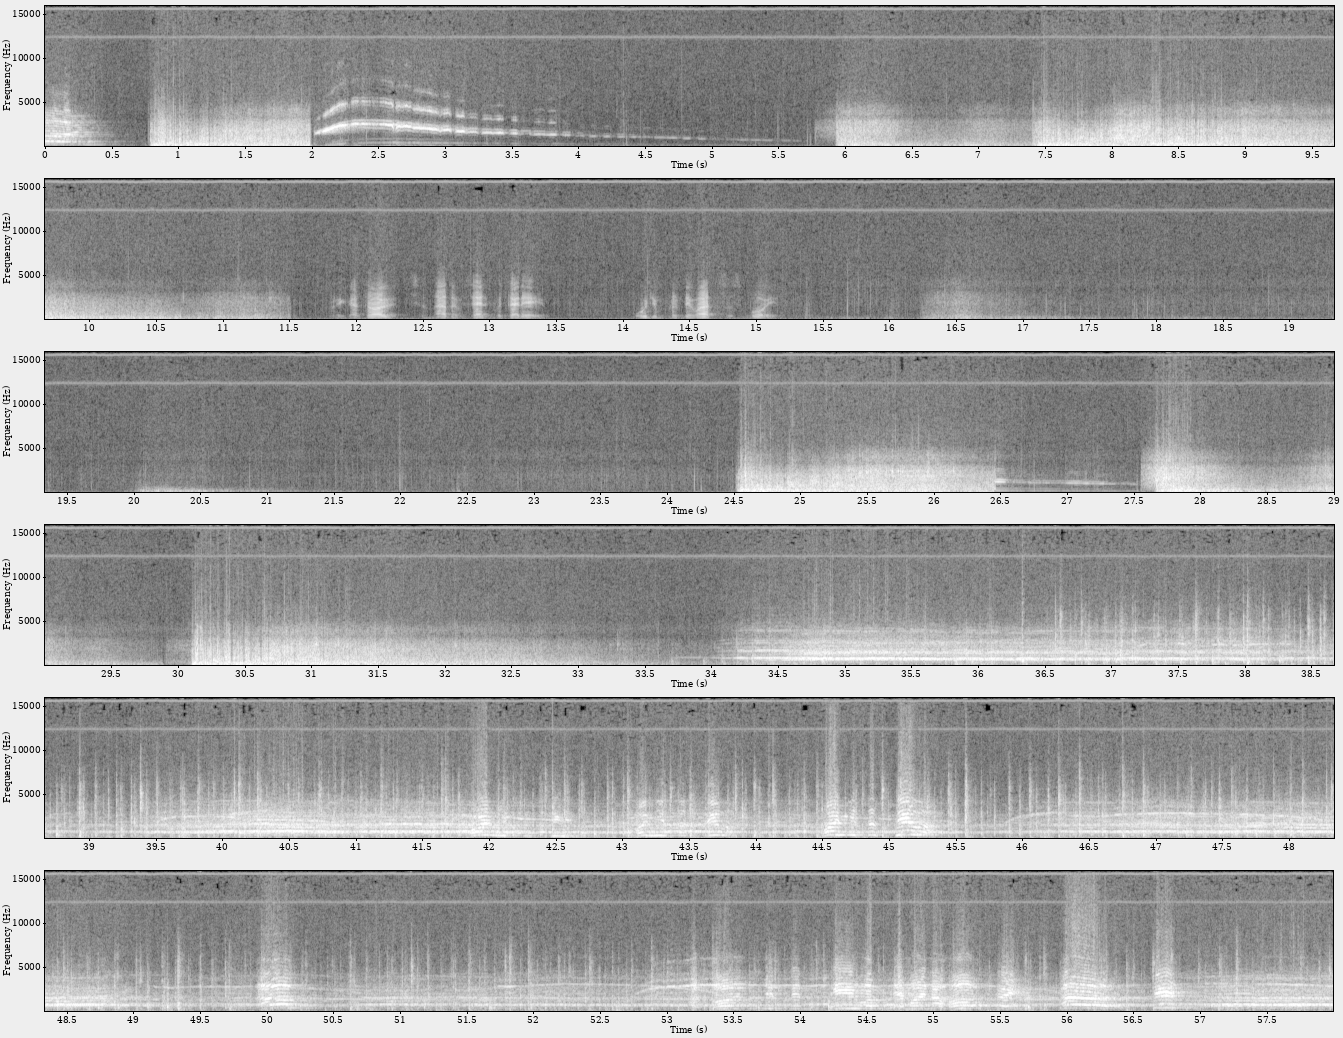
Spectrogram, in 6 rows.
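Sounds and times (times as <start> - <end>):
shell explosions: 0.7 - 11.7, 15.2 - 22.6, 24.2 - 58.0
artillery shell whistling: 0.9 - 11.6, 24.6 - 29.4, 30.2 - 58.0.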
